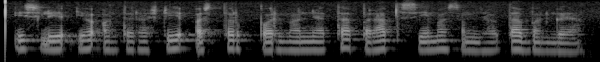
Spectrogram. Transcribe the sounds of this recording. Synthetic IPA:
ɪsliejəʔãːnt̪əɾːaːsʈɾijəst̪ʰəɾpəɾmaːnjat̪apɾaːp̚t̪ʰsimasə̃md͡ʒʱaːwt̪abənɡəjaː

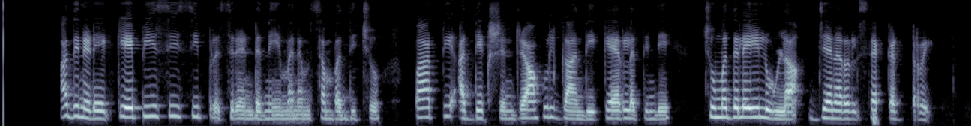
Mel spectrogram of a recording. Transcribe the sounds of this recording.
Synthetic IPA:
ɐðiniɽe̞ke̞ːpisisiprɐsiɾɐɳɖɨnijɐmɐnɐmsɐmbɐnd̪ʱit͡ɕːu | paːrʈːiʔɐd̪ʱjɐkʂɐnɾaːhulɡaːnd̪ʱike̞ːɾɐɭɐt̪ːinde̞ | t͡ɕumɐðɐlɐjiluɭːɐd͡ʑenɐrɐlsekːɐʈːɐri

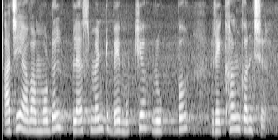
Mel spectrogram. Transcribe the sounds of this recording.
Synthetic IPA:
ad͡ʒeaʋamɔɖəlplesmeɳʈbemʊkʰjəɾup | ɾekʰãŋkənt͡ʃʰe

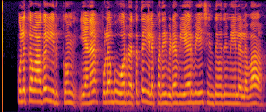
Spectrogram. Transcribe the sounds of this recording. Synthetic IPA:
pʊlɯkːɐʋaːɣɐɪɾɯkːɯmɛnɐpʊlɐmbɯɔɾɯɾɐt̪ːɐt̪ːɐɪɪɭɐpːɐðɐɪʋɪɽɐʋɪjɐɾʋɐjɐɪsɛnd̪ɯʋɐðɯmeːlɐlːɐʋaː

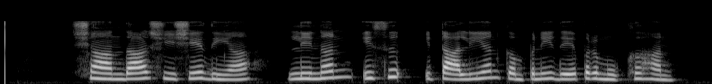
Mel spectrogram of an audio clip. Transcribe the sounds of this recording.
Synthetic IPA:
ʃaːnd̪aːɾʃiːʃeːd̪ijãː | lɪnənɪs | ɪʈaːlijənkəmpəniːd̪eːpɾəmʊkʰɦən

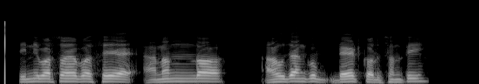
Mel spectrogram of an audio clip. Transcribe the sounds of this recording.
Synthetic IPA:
t̪inibɔɾsɔɦebɔsea̰nɔnd̪ɔ | a̰ɦud͡ʒaŋk̬uɖeʈkɔɾut͡ʃʰɔnt̪i

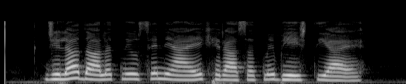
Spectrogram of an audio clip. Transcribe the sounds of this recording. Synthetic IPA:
d͡ʒɪlaɐd̪aːlət̪neʊsenjaːjəkɦɪɾaːsət̪mẽbʱeːd͡ʒd̪ijaɦɛː

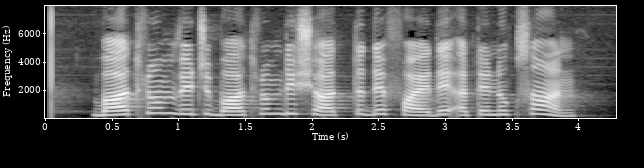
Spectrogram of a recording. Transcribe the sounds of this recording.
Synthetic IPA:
baːt̪ʰɾumʋɪt͡ʃbaːt̪ʰɾumd̪iːʃaːt̪d̪eːfaːjɪd̪eʔɐt̪enʊksaːn

